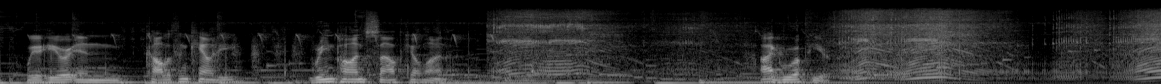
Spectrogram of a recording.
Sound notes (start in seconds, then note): 5.3 saw whirring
